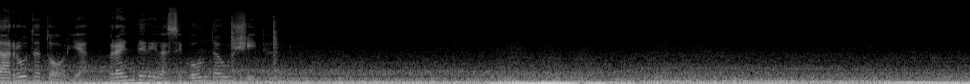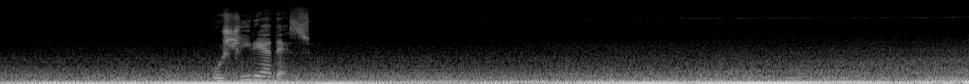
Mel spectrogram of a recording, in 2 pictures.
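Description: A truck engine rumbles low and steady while driving.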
